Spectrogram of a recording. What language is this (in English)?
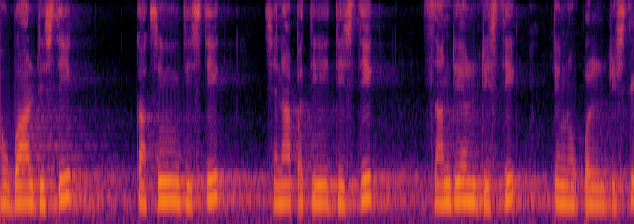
Manipuri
